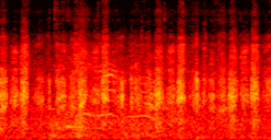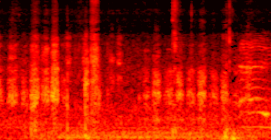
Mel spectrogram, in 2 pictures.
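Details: Pit bull panting heavily in rapid, uneven breaths at roughly eighty per minute, with people talking and laughing over it.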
